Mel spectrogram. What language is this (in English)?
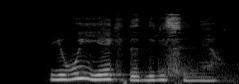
Kabyle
